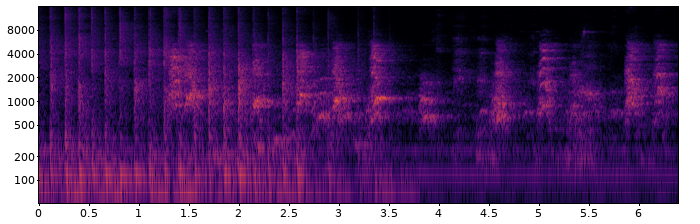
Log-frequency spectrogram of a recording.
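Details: Playing Belgian Malinois puppies: a fast run of regular clicking taps opens, then overlapping shrill yips and barks come in uneven bursts, with a low steady hum underneath.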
